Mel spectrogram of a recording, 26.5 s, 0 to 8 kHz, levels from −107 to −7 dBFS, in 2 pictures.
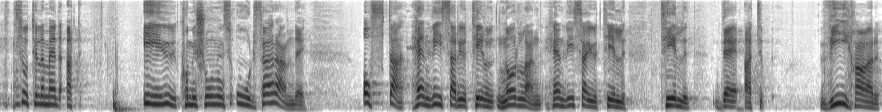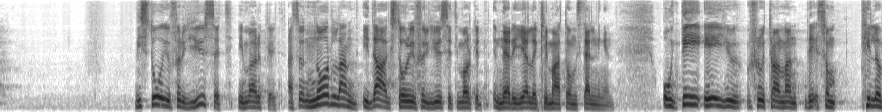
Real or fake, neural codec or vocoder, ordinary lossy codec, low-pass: fake; codec, 16 kHz, 8 kbps, FreqCodec, larger model; none; none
